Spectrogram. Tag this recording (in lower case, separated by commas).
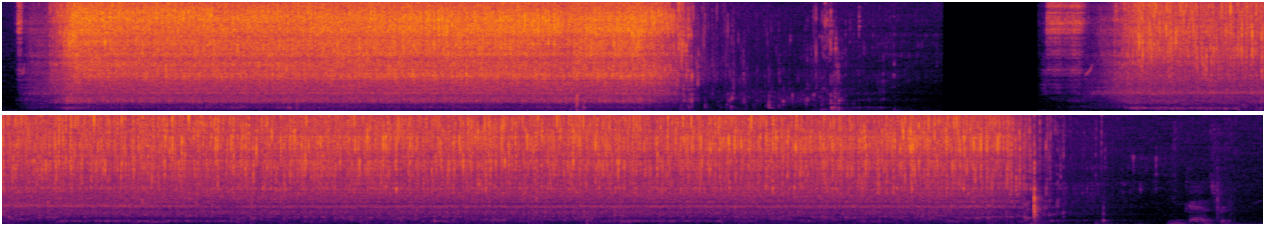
liquid, domestic sounds, sink (filling or washing), faucet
